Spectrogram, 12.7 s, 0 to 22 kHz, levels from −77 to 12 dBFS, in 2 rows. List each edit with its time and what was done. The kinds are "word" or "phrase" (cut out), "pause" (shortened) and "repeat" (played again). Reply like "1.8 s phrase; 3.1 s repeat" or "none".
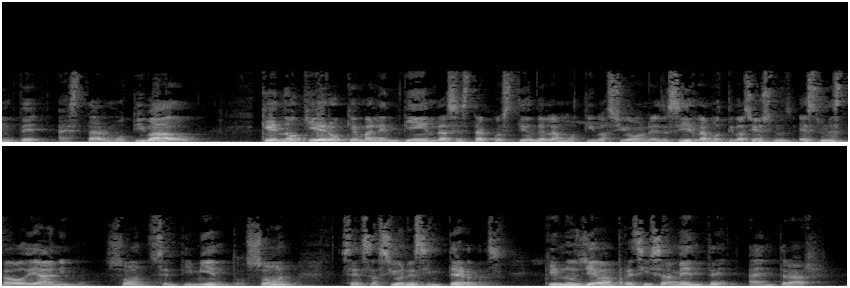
1.9 s pause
